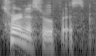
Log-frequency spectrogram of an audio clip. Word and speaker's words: Turnus Rufus: In the Jewish sources, it's pronounced Turnus Rufus.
